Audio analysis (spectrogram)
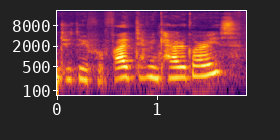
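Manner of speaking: ordinary talk, nothing marked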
